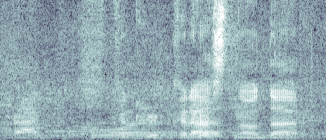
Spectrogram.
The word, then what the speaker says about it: Krasnodar: Petersburg and Moscow, and this time we have a 3rd show, which I really don't know how to pronounce it. Krasnodar.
